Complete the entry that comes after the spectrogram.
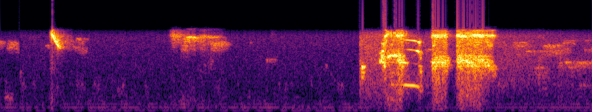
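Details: Partridge calls: faint high chirps at first, then a sudden series of loud, coarse, scratchy crowing bursts in quick succession near the end, over a constant low hum.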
